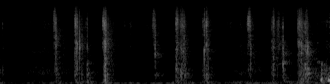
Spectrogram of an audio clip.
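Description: Tarot cards shuffled by hand in a quick run of about a dozen crisp riffling bursts, close and fairly quiet with no talking.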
